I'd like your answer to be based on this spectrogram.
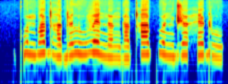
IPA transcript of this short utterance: kʷʼ œ˦˨ m b a˦˥ ɖʱ a˨ ɖ ə˦˥ l u˨˦ v ɛ˦˨ n œ˨ ŋ ɡ a˨ ʈʰ a˦˥ kʷ œ˦˨ n d͡ʒ œ˦˨ h ɛ˦˥ ɖ u˨

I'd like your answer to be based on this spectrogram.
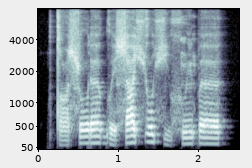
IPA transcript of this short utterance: tˤ ɛ˩ ɬ o˥ ɾ ɜ˥ ɡʷ e˩ ɬ a˥ ç o˥ ç i˩ xʷ ẽ˥ p ɜ˥

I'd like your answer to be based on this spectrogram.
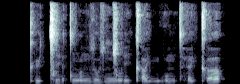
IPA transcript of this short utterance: kʼ y ǀ i ɾ ɛ t ŋ ɔ n z u z ŋ͡ǀ u ɾ i kʼ a j m b o m tʰ ɛ j kʼ ɐ

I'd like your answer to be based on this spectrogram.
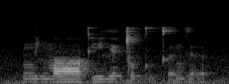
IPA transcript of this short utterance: ŋ ə ʎ m ɒː kʼ i lʲ ə ǀ u kʼ ṵ kʰ ə̰ n z ə̰

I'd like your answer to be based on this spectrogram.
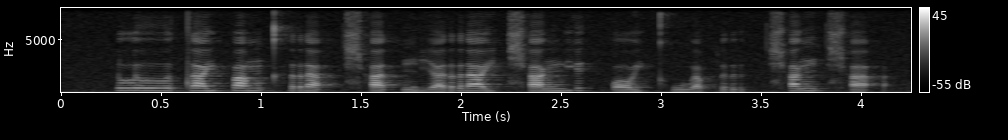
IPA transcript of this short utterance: l ɤː˧ t a˦˥ j p a˦˥ m kʰ r a˨˩ ʔ t͡ɕʰ a˨˩ t̚ ŋ i˩˦ a̯ r a˧ j t͡ɕʰ a˦˥ ŋ j e˥˩ k̚ ʔ ɔː˨˩ j kʰ w u˩˦ a̯ p r ɯ˨˩ k̚ t͡ɕʰ a˥˩ ŋ t͡ɕʰ a˨˩ ʔ

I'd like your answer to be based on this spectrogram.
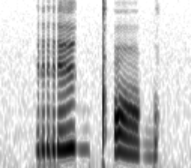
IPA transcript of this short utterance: r ɪ ɡ kʼ ɔ ɡ

